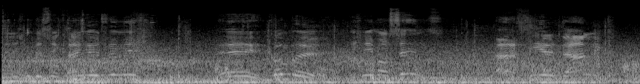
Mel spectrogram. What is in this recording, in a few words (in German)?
Obdachloser; The Wire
